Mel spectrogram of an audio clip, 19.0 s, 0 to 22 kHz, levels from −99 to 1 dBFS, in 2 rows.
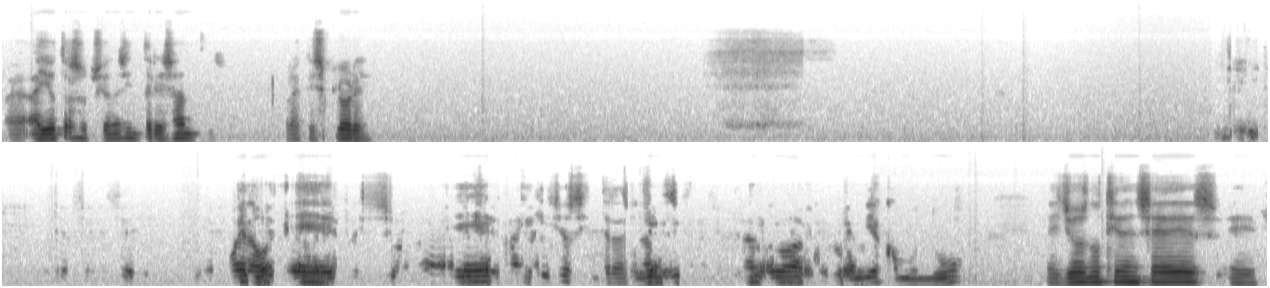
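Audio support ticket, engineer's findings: Other side's voice leaking through: second voice at 9.09–12.02 s (about 10 dB under the talker), 13.08–13.54 s (quieter), 14.31–14.6 s (roughly level with the talker) and 15.16–15.97 s. Likely residual echo from the loudspeaker path. The spectrogram shows a separate harmonic stack overlapping the talker's.

Speech suppressed in double talk: talker's level dips and breaks up from 11.18 to 15.97 s, about three seconds affected, deepest drop around 30 dB. Likely the echo canceller attenuating both voices during overlap. The waveform shows envelope notches, and the spectrogram shows high-band gaps.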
